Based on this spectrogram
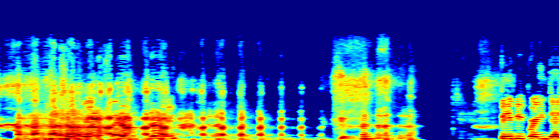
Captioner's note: laughing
